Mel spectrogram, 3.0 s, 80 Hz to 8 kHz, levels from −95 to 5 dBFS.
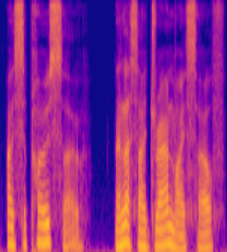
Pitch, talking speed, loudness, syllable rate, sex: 135 Hz, 120 wpm, -16 LUFS, 4.5 syllables/s, male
